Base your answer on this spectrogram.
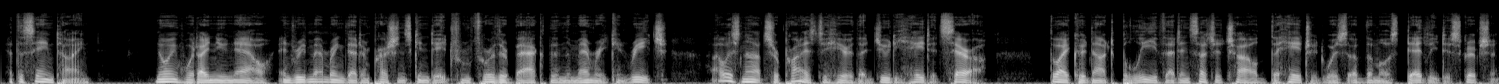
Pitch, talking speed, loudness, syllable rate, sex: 95 Hz, 205 wpm, -18 LUFS, 5.5 syllables/s, male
